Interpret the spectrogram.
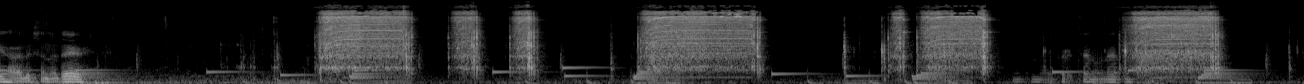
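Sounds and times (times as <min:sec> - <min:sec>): cordless power drill bursts: 0:03.2 - 0:05.4, 0:06.4 - 0:07.7, 0:08.9 - 0:10.0, 0:11.2 - 0:12.3.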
